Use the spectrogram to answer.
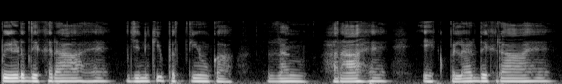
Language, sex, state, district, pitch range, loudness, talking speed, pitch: Hindi, male, Uttar Pradesh, Lalitpur, 140-150 Hz, -17 LUFS, 160 wpm, 145 Hz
